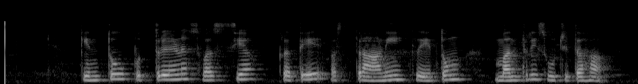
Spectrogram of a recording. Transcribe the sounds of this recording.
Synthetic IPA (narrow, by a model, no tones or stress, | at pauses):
kint̪uput̪ɾeːɳɐsʋɐsjɐkɾɪt̪eːʋɐst̪ɾaːɳiːkɾeːt̪umː | ɐnt̪ɾisuːt͡ʃit̪ɐɦɐ̆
